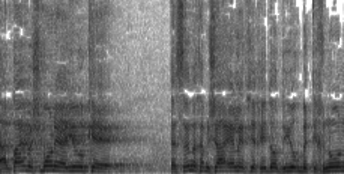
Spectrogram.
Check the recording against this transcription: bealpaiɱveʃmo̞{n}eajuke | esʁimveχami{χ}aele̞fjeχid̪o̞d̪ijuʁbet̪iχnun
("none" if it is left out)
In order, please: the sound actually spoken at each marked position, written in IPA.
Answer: n, ʃ

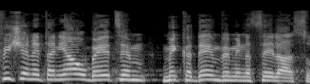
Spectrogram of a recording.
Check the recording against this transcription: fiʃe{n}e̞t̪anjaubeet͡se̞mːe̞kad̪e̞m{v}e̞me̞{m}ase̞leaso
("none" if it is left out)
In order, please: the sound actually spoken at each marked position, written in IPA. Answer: n, v, n

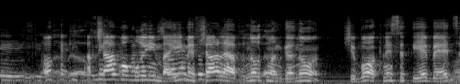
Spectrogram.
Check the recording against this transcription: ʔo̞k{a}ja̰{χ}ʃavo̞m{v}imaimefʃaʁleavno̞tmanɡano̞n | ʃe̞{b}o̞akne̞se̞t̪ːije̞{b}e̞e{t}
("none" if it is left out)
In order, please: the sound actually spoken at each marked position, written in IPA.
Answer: e, χ, ʁ, b, b, t͡s

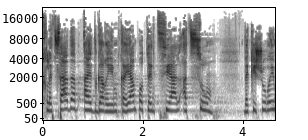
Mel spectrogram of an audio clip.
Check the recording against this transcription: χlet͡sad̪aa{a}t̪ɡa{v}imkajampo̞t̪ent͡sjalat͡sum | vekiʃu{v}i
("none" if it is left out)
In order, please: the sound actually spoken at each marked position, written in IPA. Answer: e, ʁ, ʁ

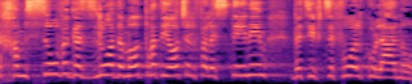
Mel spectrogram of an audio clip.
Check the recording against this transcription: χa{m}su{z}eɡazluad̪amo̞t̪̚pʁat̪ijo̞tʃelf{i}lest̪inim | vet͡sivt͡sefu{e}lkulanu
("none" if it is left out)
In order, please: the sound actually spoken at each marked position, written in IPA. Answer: m, v, a, a

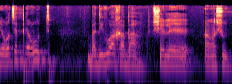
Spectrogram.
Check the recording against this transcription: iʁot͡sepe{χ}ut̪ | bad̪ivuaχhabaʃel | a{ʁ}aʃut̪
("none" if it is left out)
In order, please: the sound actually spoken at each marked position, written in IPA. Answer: ʁ, ʁ

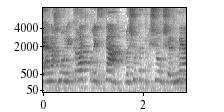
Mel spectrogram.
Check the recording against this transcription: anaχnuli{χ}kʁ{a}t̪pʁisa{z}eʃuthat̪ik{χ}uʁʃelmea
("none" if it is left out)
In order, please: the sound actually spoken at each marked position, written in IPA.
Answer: none, a, ʁ, ʃ

